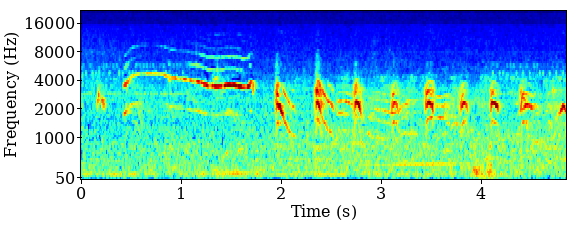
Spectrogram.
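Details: Singing chalk-browed mockingbird: a long, clear, slightly falling whistle, then a series of sharp, bright notes repeated about every third of a second, with quiet background noise.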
